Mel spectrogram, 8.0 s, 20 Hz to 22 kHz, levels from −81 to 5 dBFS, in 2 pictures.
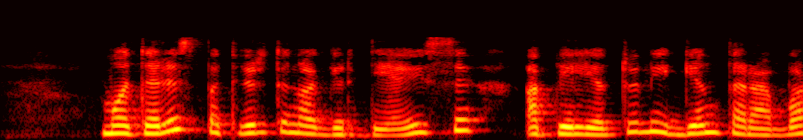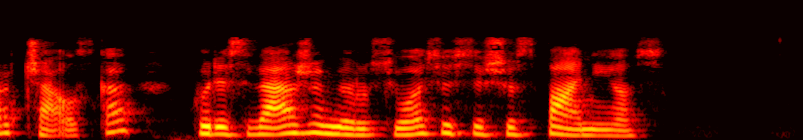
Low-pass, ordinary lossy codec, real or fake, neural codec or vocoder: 7.2 kHz; MP3, 48 kbps; fake; codec, 16 kHz, 2 kbps, FunCodec, trained on LibriTTS, 25 frames a second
